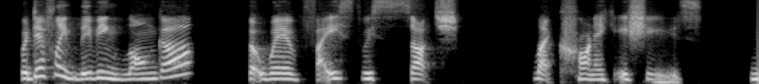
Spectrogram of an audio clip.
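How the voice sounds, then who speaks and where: A woman's medium-pitched voice with an Australian accent at a moderate pace, recorded very cleanly over a silent background, dry and close with no echo. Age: 30s. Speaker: vegan influencer and author. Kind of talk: casual interview.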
